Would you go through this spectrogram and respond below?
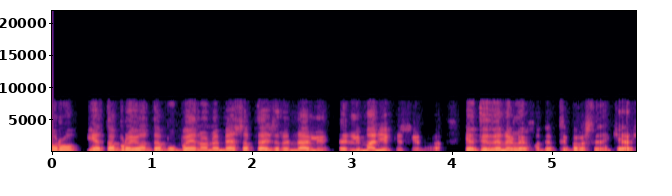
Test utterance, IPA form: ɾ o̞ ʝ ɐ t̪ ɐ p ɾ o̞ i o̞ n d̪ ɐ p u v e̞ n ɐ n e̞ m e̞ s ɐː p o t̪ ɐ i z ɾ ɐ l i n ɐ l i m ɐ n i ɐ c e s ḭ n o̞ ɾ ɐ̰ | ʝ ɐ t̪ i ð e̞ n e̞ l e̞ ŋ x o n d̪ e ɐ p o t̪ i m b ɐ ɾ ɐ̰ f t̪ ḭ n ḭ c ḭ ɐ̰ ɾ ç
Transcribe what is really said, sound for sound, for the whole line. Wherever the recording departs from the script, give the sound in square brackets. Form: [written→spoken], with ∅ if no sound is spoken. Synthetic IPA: ɾ o̞ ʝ ɐ t̪ ɐ p ɾ o̞ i o̞ n d̪ ɐ p u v e̞ n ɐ n e̞ m e̞ s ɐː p o t̪ ɐ i z ɾ ɐ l i n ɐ l i m ɐ n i ɐ c e s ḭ n o̞ ɾ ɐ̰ | ʝ ɐ t̪ i ð e̞ n e̞ l e̞ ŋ x o n d̪ e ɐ p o t̪ i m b ɐ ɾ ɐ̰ [f→s] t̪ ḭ n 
